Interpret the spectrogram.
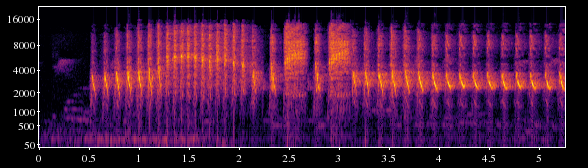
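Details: Sooty-headed bulbul lure recording meant to draw other birds into answering and singing: fast, even run of bright chattering notes with brief harsher bursts midway, steady to the end.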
